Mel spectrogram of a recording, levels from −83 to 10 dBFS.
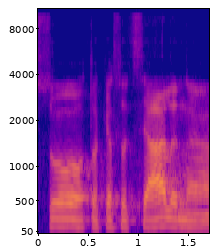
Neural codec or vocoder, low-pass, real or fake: codec, 44.1 kHz, 7.8 kbps, DAC; 9.9 kHz; fake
